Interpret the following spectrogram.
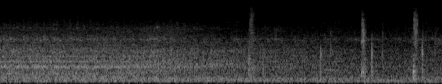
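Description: Large vehicle's engine idling steadily, with a few sharp clicks in the second half.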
